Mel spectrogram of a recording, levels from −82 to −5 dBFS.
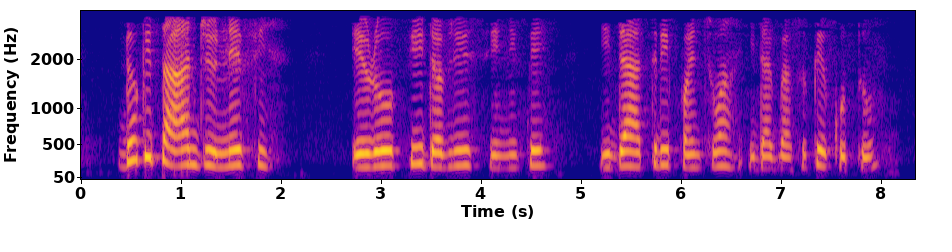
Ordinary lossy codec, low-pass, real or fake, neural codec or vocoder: MP3, 24 kbps; 3.6 kHz; real; none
